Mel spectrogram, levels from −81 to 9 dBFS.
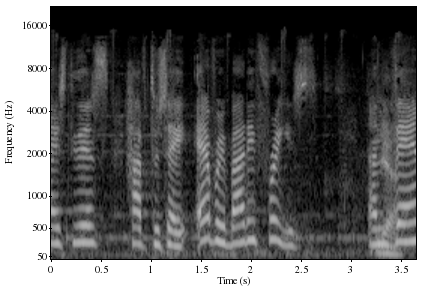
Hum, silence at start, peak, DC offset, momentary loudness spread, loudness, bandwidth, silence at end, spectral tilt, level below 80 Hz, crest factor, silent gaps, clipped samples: none; 0 s; -8 dBFS; under 0.1%; 9 LU; -21 LUFS; 15.5 kHz; 0 s; -3 dB/octave; -50 dBFS; 14 dB; none; under 0.1%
